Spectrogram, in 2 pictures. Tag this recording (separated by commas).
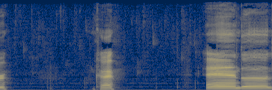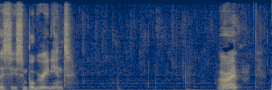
inside a small room, Speech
